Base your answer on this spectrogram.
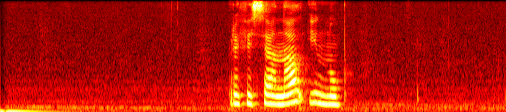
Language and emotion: Russian, neutral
